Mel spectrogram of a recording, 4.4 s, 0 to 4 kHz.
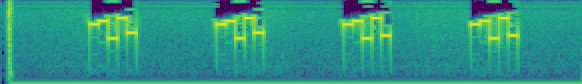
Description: Five-tone selective call (ZVEI), heard as quick runs of five tones, tones of about 70 ms. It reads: 89305 89305 89304 89304
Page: ZVEI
